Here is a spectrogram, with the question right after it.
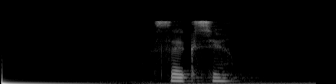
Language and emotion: Russian, neutral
